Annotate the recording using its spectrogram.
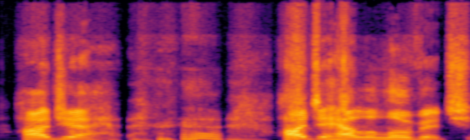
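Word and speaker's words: Hadžihalilović: I believe it's Lucille Hadjilovich. Oh, I had it the first time. Hadjihalovich. I believe that's pretty close. Halilovich. There it is. Halilovich is, I believe, the right way to say it.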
